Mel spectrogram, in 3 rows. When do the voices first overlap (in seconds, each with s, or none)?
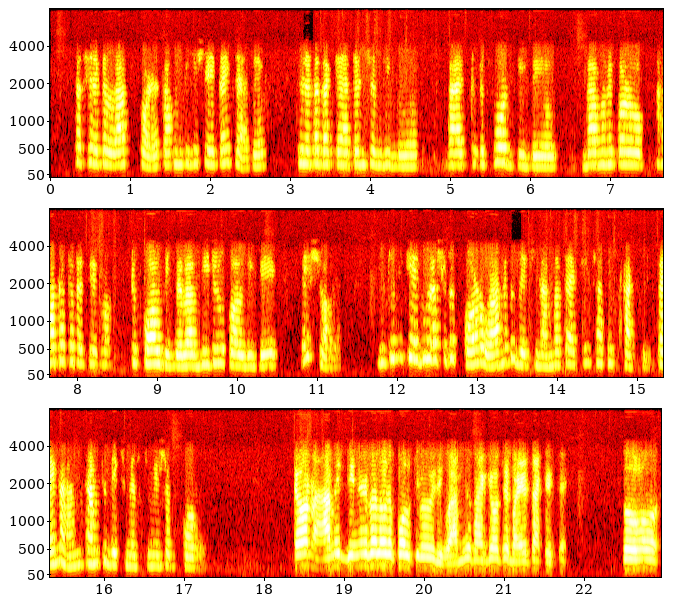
none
